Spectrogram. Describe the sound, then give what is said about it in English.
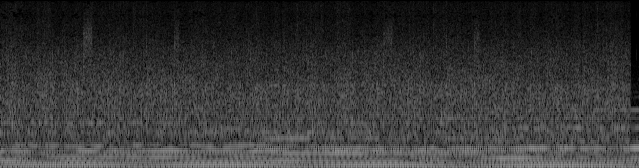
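A dense, steady wash of applause from many hands holds at an even loudness for several seconds, with a low sustained hum running underneath and no voices. “And a round of applause for that.”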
